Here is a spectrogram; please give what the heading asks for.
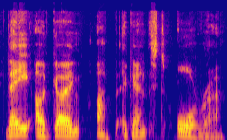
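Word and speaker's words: Oura: going up against Aura Aura is that how you say it what do you think Darion yeah you know like your your um your magical Soul thing that hangs around you yeah except it's spelled with an O just to confuse things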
